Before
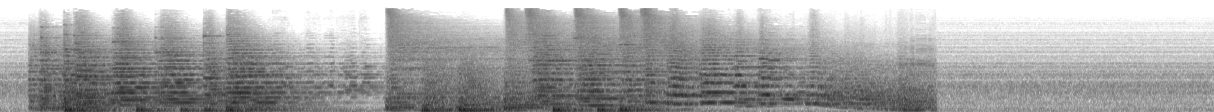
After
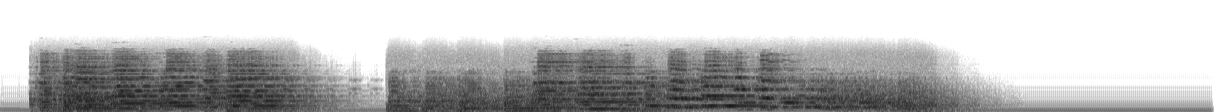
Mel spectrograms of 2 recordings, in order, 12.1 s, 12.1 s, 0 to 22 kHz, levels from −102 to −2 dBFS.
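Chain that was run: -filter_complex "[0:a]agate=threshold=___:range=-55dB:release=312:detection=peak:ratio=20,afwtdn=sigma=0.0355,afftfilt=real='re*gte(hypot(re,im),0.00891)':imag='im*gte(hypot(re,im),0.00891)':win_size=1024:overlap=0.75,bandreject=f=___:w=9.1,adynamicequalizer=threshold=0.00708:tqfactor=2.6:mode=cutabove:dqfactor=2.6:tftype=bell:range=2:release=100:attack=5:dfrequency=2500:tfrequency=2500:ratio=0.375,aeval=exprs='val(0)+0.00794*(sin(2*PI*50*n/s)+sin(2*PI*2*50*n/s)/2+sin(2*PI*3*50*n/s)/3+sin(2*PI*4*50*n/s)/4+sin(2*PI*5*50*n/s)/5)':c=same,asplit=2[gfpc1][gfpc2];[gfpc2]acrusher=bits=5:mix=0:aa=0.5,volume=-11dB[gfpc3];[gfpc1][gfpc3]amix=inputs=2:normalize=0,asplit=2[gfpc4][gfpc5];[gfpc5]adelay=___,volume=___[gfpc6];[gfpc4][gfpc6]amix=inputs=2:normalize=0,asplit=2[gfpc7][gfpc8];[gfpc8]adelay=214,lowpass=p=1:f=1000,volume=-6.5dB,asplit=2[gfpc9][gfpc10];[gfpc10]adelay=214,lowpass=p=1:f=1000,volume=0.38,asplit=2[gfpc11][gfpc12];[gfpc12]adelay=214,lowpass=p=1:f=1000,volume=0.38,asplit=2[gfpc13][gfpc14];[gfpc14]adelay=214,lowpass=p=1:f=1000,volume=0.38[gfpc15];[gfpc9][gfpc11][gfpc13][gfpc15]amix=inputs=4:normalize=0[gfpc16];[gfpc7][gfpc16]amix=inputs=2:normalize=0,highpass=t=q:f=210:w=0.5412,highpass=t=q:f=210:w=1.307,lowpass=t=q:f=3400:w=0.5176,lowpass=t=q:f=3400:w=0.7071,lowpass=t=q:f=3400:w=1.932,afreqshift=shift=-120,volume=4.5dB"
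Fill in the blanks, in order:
-36dB, 1500, 45, -10dB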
